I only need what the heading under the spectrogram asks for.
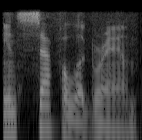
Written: encephalogram

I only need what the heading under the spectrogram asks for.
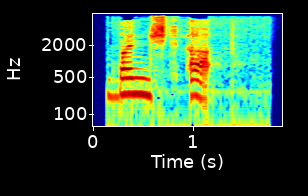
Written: bunged up

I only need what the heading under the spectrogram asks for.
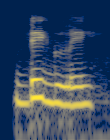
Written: bigly

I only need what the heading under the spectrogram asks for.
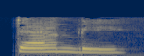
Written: Danby

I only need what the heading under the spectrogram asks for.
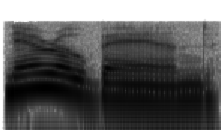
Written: narrowband

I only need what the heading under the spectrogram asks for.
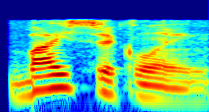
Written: bicycling

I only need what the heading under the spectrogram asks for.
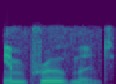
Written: improvement

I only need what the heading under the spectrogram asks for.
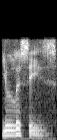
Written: Ulysses

